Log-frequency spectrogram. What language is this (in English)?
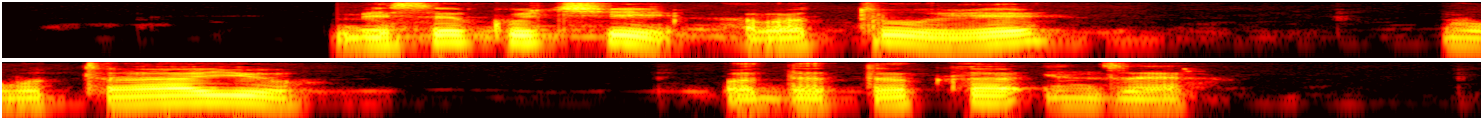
Kinyarwanda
